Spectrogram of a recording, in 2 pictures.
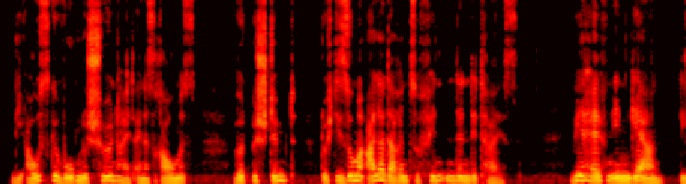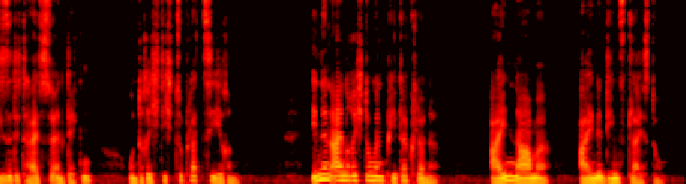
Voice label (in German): probe imagefilm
